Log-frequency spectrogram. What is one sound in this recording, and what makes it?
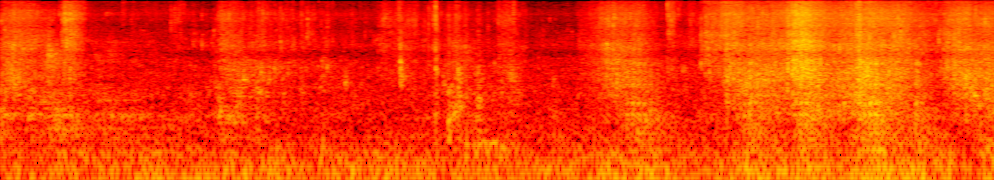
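Water splashes and sloshes in a tub.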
